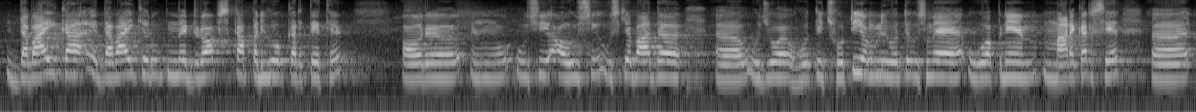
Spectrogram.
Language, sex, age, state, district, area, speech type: Hindi, male, 18-30, Bihar, Begusarai, rural, spontaneous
